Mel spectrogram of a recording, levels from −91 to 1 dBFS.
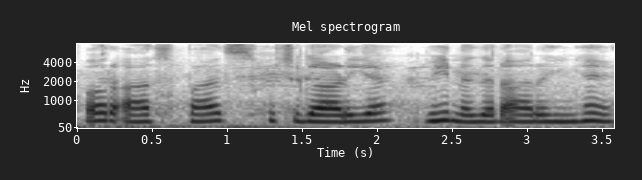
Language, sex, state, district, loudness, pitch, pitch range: Hindi, female, Maharashtra, Mumbai Suburban, -15 LUFS, 255 Hz, 240-270 Hz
